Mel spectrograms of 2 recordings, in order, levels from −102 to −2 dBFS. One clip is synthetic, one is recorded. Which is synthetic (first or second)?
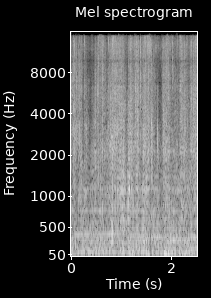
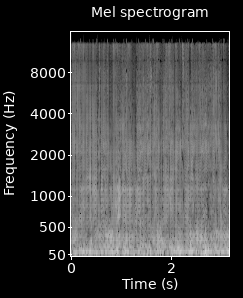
second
